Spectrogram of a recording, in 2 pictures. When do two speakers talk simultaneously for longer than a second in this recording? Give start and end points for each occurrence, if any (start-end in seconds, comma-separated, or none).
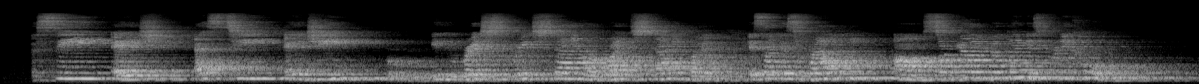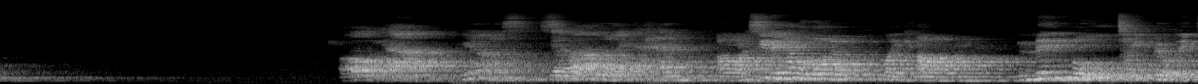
17.4-18.7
